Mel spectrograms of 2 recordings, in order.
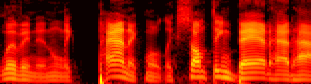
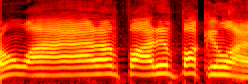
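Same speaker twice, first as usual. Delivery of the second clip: louder, higher heated defense; retelling arguing with wife, louder and higher; heated retort; 8 semitones higher, 8 dB louder than usual. Retold or imitated. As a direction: fire back defensively. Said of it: "I go".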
